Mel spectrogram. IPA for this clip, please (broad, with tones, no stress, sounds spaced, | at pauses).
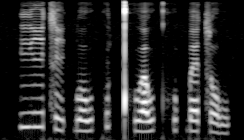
j iː˥ t͡s iː˨ t̚ w o˨˥ w kʷ ɐ˥ t̚ kʷʰ aː˨˥ w kʷʰ ɐ˧ p̚ ɛː˧ t͡s o˨˩ w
